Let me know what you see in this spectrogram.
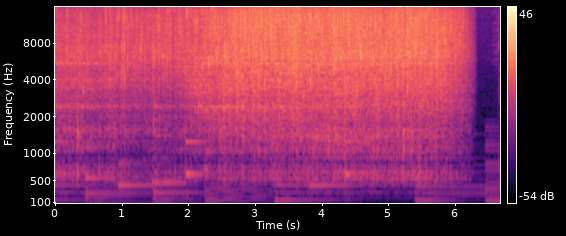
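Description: Chicken breasts sizzling as they fry in hot oil in a pot. The sizzle cuts off suddenly near the end.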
